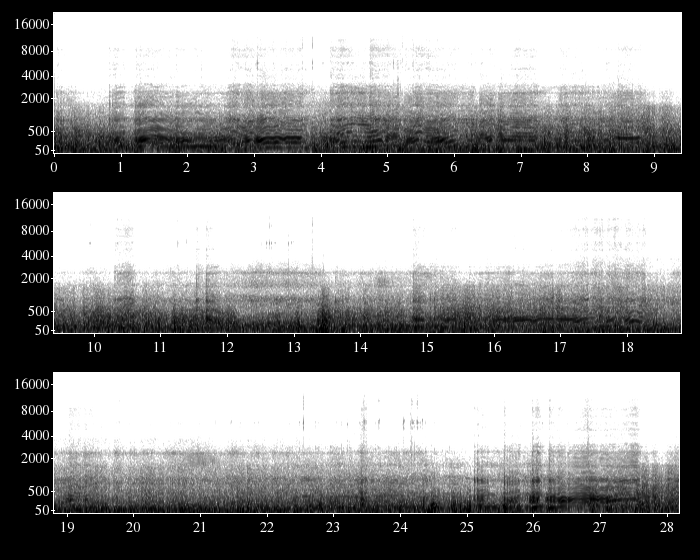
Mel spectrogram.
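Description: Motocross bike engine heard from a camera mounted on the bike, revving up and down over and over as the throttle opens and closes, over a heavy low rumble. A few sharp knocks, the loudest about halfway through and another near the end.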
